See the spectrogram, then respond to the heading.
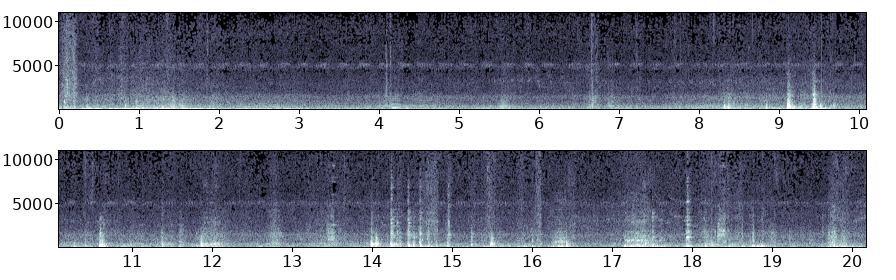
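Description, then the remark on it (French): A steady, dense drone of many honeybees buzzing at an opened hive, with smoke from green pellets used to calm them, with scattered sharper clicks and knocks rising over the continuous hum; no one speaks. “La fumée va les calmer, ça va les occuper, ça va les obliger à ventiler. Pendant ce temps-là, on peut travailler sur la ruche.”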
